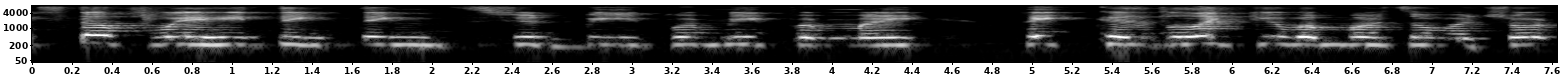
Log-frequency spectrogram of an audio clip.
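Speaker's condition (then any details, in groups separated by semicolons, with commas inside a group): Cerebral palsy; atypical gait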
